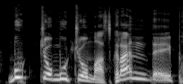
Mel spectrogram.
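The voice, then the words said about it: Imitates another person's voice. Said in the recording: “in my best Ed voice”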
